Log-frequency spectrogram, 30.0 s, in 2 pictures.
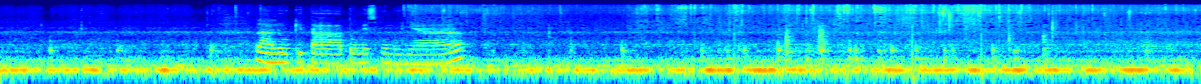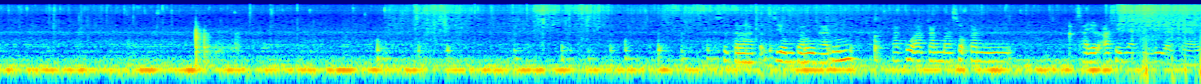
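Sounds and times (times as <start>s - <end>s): low steady hum: 0.0s - 30.0s
vegetables sizzling in hot oil: 5.0s - 30.0s
spatula scraping and tapping wok: 6.0s - 14.8s, 17.4s - 18.6s, 19.6s - 27.3s.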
